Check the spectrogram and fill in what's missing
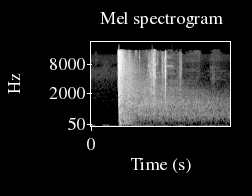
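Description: A hunting rifle fires once at a buck at Layton Lake in a hunting video game: a single sharp, loud crack rings out, followed by a long rolling echo that fades slowly over the next two seconds.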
